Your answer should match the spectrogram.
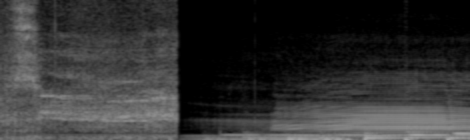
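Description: A noisy din in a crowded pig shed cuts off abruptly under a second in. Then a cow moos once, one long call rising and falling in pitch, over background music with a beat.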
